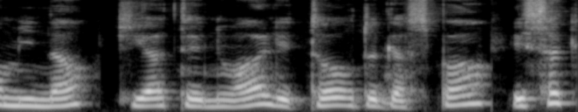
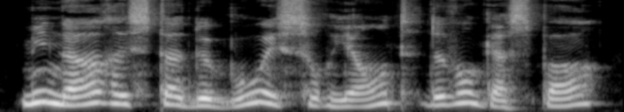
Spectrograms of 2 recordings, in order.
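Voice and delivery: usual speaking voice

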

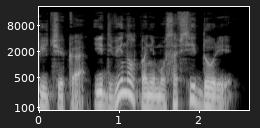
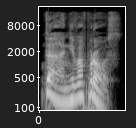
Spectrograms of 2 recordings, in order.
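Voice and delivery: higher, louder scoff; snorting retort; 6 semitones higher, 5 dB louder than usual. A narrator's reading. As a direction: toss it off huffily. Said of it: "фыркнул я". (фыркающий ответ)

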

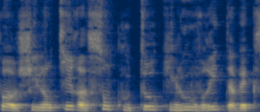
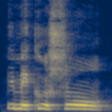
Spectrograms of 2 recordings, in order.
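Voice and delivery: higher, loud anguished cry; a loud wail of despair; despairing howl; 7 semitones higher, 10 dB louder than usual. Acted. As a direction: howl it, wringing your hands. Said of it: "hurla Reb en se tordant les mains avec désespoir".

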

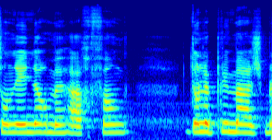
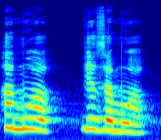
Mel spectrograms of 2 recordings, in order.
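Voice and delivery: louder, clear summoning cry; raised, urgent calling voice; clear-voiced call; 4 semitones higher, 6 dB louder than usual. A narrator's reading. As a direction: call the bird to come back. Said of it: "cria-t-elle d'une voix claire".

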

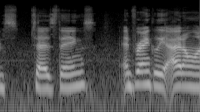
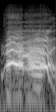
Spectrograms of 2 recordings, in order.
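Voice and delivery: short, high, loud "Ah!" scream; sudden burst of screaming from an opened tin; mock scream; 15 dB louder than usual. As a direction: let out a piercing pretend shriek. Demonstrates the tin's scream.

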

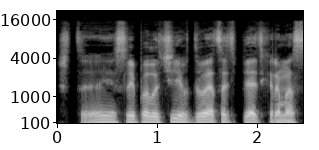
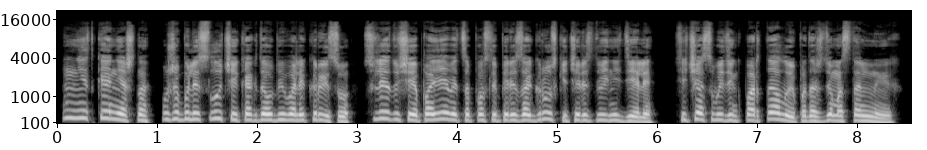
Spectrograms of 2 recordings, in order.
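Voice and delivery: high-pitched character voice, matter-of-fact; high, brisk-mannered answer; high-voiced heroine, explaining; 12 semitones higher than usual. A narrator's reading.

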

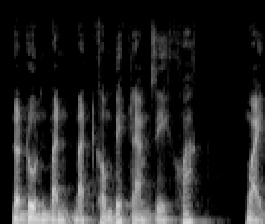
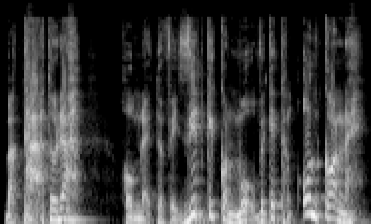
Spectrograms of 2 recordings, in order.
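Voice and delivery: high, fast angry shout; restrained man raging; struggling in fury; 8 semitones higher, 4 dB louder, faster than usual. A narrator's reading. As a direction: fight to break free, yelling threats. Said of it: "ông Mận lại vùng vằng".

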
